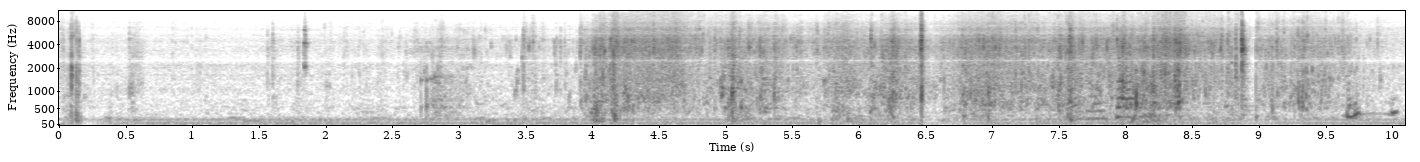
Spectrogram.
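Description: A hooked redfish thrashing and splashing at the surface beside the boat as it is brought to the landing net. The splashing starts about four seconds in and goes on loudly, with sharp slaps, to the end.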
